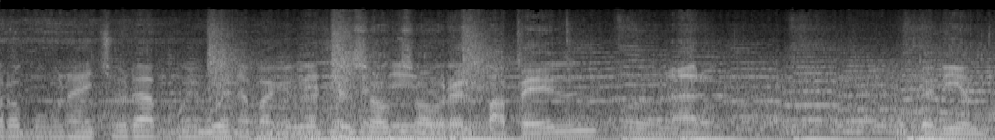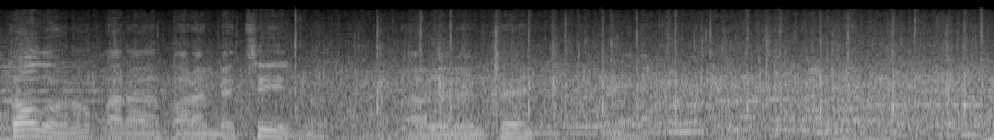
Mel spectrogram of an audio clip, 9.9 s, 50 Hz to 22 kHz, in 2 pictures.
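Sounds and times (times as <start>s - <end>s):
speech: 0.0s - 3.8s, 4.5s - 7.9s
bullfight crowd ovation applause for a matador: 2.3s - 9.9s.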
